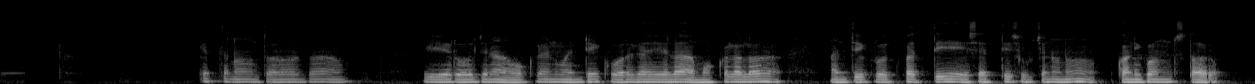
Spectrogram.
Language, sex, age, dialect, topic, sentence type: Telugu, male, 18-24, Utterandhra, agriculture, question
